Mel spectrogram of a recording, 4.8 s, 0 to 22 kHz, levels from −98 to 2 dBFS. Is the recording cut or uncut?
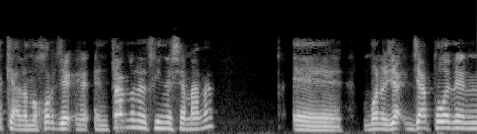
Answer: cut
